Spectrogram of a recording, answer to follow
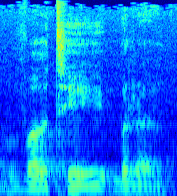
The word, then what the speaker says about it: vertebra: Trọng âm của từ này rơi vào âm đầu tiên, âm vơ trong từ vơ đũa, vơ, vertebra, vertebra, vertebra.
